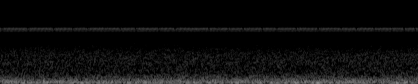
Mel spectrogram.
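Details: Short stretch of cricket chirping at sunrise by Humber Bay Shores, Toronto, on a clear calm 28 July 2020; one level, sustained high trill persists while a deep steady rumble dominates the background.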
